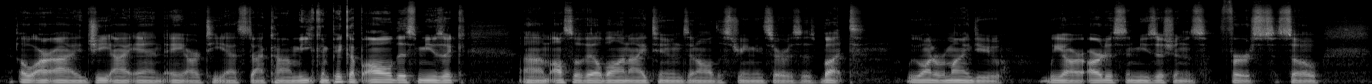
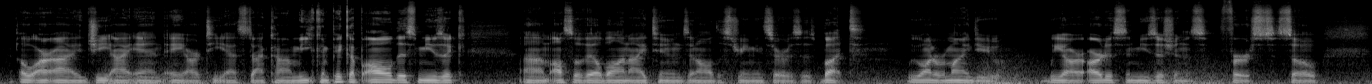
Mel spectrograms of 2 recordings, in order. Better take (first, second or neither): first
